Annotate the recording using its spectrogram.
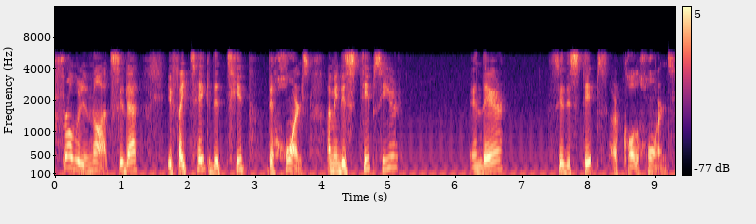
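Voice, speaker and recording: Talking at a fairly slow pace, a man with a Brazilian accent leaves long, frequent pauses. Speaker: astronomy teacher. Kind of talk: lecture.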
